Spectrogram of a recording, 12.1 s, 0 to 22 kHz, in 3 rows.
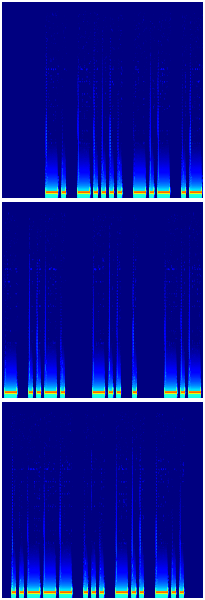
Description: Morse code, heard as a keyed tone, about 15 wpm, 700 Hz. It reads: N6KWF DE K2SDD
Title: USA Callsign DE Callsign - 5 Characters - 15wpm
